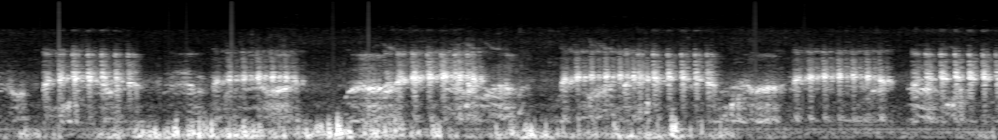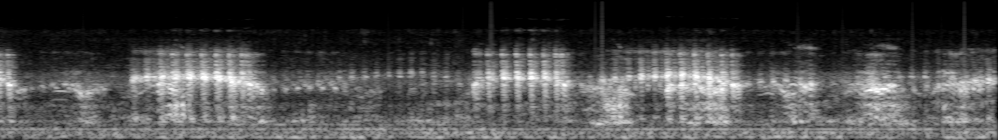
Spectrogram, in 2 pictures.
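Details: Loud nocturnal frog concert at a pond: harsh pulsed croaks come in rapid, regular bursts roughly every second, with a rumbling low noise during the first five seconds and a steady hum throughout.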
